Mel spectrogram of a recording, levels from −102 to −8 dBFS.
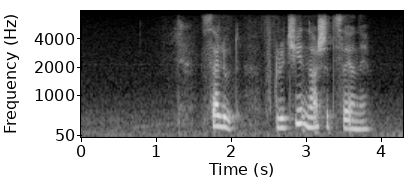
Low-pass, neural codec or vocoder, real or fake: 7.2 kHz; none; real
